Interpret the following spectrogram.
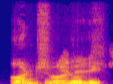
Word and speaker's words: unschuldig: Unschuldig. Emphasize the prefix un.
